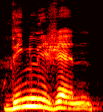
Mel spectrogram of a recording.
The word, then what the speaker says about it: Ding Liren: Ding Liren. Yes. Of China. Yes. You told me the correct pronunciation. No, bravo. Ding Liren, Chinese Grandmaster Ding Liren, who happens to be 30 years old, was his opponent.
